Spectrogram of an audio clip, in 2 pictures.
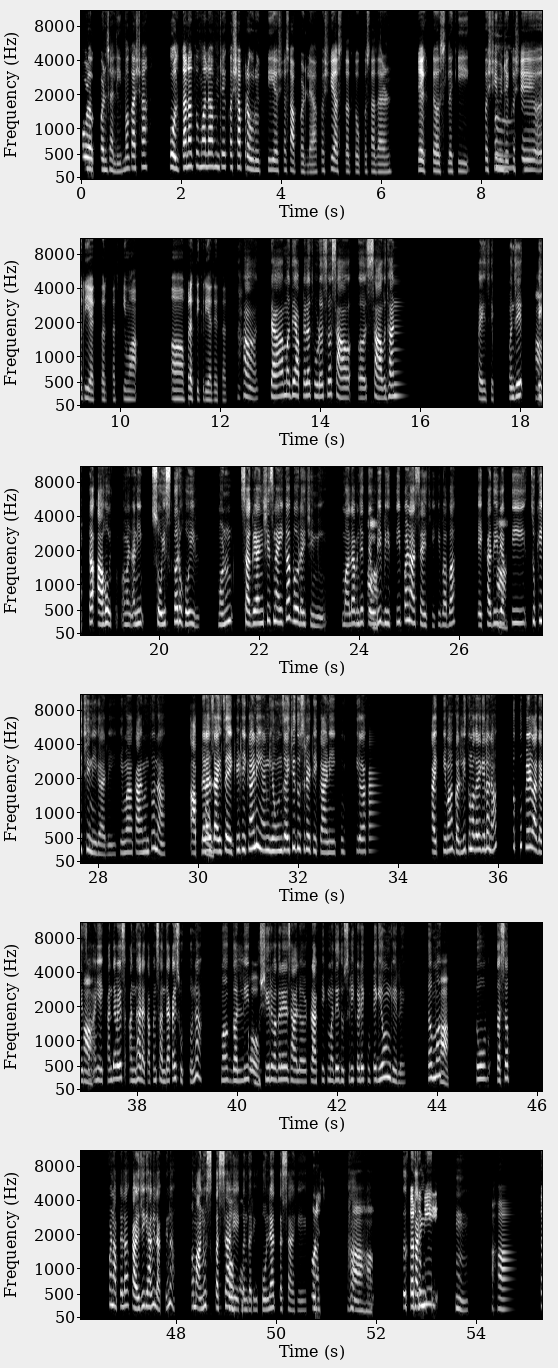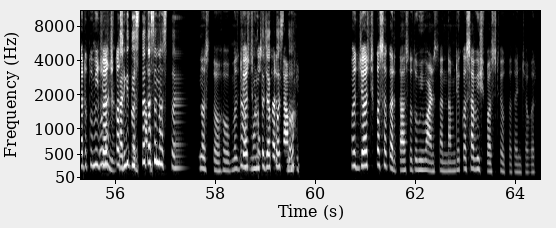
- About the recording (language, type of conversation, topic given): Marathi, podcast, एकटी असलेली व्यक्ती दिसल्यास तिच्याशी बोलायला सुरुवात कशी कराल, एखादं उदाहरण देऊ शकाल का?
- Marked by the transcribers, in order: distorted speech; tapping; static; other background noise; chuckle; unintelligible speech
